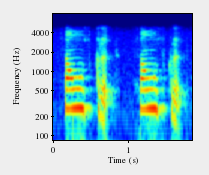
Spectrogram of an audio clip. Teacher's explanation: It's just the anuswara, it just hangs up in the nasal area. It does not transform into nga, nya, na, na, or ma.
